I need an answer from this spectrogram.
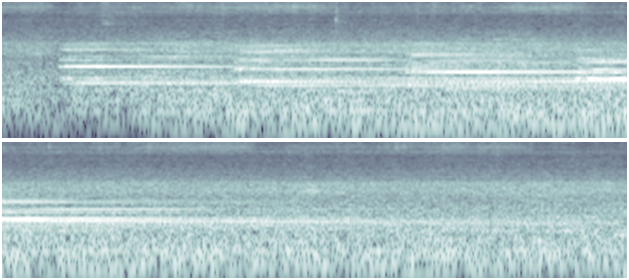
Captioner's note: church bells chime the quarter hour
